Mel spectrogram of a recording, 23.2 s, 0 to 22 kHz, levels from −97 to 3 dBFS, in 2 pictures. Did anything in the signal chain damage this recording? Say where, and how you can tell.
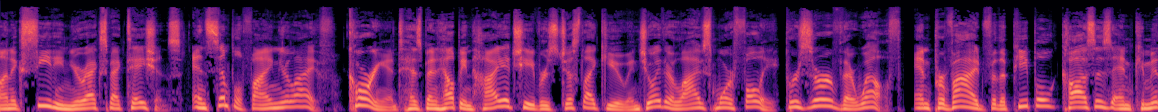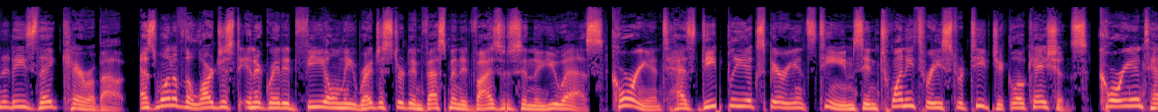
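Yes. Three brief flat freezes at 16.63–16.65 s after "fee only registered investment", 18.74–18.78 s before "experienced teams in", and 21.47–21.51 s resume softly with nothing skipped. This is an underrun with held sample at the buffer: the converter held its last value until data returned.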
